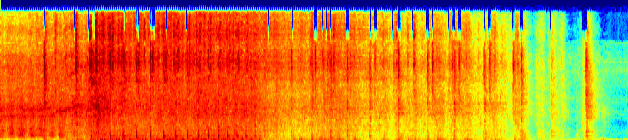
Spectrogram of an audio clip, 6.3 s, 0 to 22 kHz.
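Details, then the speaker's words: 1979 Malibu first start after cam and heads swap, distributor just turned the other way, some gas: ragged stumbling firing that fades out, fuel pushed back through the carburetor; not firing correctly. "Yeah, because it's still not right. As soon as you see it pushing gas through the carburetor, you know that it's not firing correctly."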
